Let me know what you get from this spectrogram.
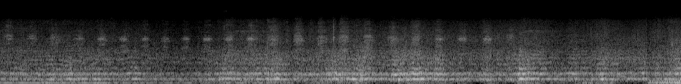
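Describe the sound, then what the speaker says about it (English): Angry honeybees buzzing densely around an open hive of a mini mating nuc during frame inspection, a continuous loud swarm drone close to the microphone with no speech. "These bees are pretty angry."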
